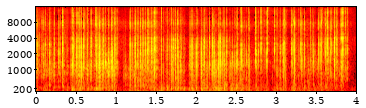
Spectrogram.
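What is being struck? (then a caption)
Textured synthetic leather sheet scratched with nails. Long nails on clawed hands scratch a flat, iridescent, snake-scale synthetic leather mat. The strokes come as rapid, dry, crackling bursts, bright and broadband, with brief pauses between runs of scratching.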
